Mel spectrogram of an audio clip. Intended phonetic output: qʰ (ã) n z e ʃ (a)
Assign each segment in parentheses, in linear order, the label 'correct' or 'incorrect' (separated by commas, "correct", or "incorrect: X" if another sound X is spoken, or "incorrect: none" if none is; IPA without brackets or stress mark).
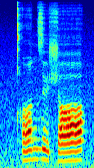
correct, correct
